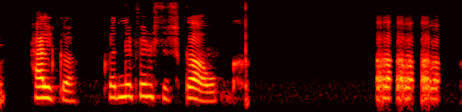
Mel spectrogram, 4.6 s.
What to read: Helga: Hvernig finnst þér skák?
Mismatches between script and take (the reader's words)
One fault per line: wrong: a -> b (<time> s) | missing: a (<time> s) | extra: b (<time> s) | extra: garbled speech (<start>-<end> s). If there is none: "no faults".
no faults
